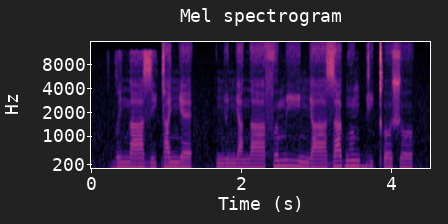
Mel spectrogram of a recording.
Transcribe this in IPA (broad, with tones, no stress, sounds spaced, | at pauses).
ɡʷ i˨ n aː˨ z i˨ ɡ a˦ ɲ ɛ˦ | ɲ ʊ˨ ɲ a˨ n aː˨ f ʊ˦ m iː˦˨ ɲ aː˨ z a˦ ɡʷ ũ˦ ɡ͡b i˦ kʼ o˦ ʃ o˦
